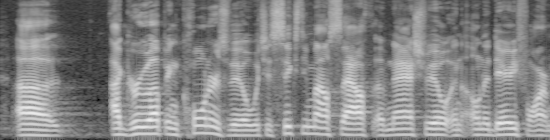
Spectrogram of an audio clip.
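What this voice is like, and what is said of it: Tennessee Southern accent. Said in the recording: “in case you can't tell from the accent, born and raised Tennessee”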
